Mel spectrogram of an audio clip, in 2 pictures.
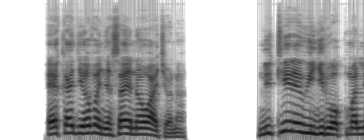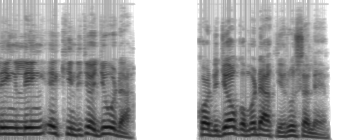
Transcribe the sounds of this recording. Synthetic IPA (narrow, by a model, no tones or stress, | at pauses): ɛkad͡ʒɛhɔvaɲasajenɔwat͡ʃɔna̰ | nitjeɾewiɲɾwɔkmalɪŋlɪŋekindd͡ʒɔd͡ʒʊda̰ | kɔdd͡ʒɔɡɔmɔdak̚d͡ʒeɾusalɛ̰m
